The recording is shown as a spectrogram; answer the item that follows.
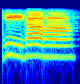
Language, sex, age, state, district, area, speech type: Sindhi, female, 30-45, Gujarat, Surat, urban, conversation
